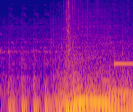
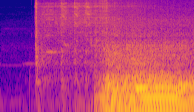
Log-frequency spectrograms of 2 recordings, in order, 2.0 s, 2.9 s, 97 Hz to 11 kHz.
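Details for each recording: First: Big-turbo Chevrolet Cobalt SS on E85, cold start: uneven stumbling putts nearly stalling, then a throttle blip lifts it to a steadier rev; also misfires under boost with check engine light, owner suspects spark plugs. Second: Big-turbo Chevrolet Cobalt SS on E85, after the spark plugs were cleaned and re-greased for a suspected plug misfire: the engine catches and settles into a steady, even idle with no stumbling, break-up or check engine light.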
